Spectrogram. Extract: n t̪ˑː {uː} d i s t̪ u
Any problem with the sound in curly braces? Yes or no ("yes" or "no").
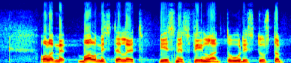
no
